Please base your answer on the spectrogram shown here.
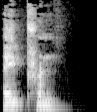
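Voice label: "apron", British English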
